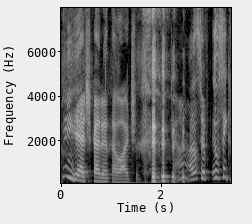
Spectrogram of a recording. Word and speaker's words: Henriete Karam: Hoje vamos falar com Henriette Caram, né, sobre literatura, direito, filosofia e diversos outros temas.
